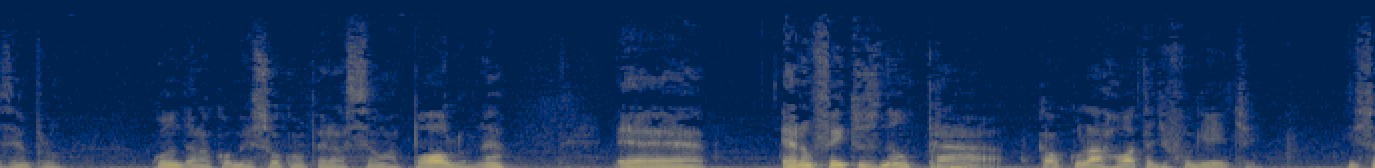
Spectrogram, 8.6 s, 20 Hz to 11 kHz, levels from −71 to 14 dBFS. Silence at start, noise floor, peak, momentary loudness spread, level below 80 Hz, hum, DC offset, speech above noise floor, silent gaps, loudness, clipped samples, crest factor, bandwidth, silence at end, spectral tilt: 0 s; -40 dBFS; -2 dBFS; 17 LU; -34 dBFS; none; under 0.1%; 21 dB; none; -21 LUFS; under 0.1%; 20 dB; 10.5 kHz; 0 s; -7.5 dB/octave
